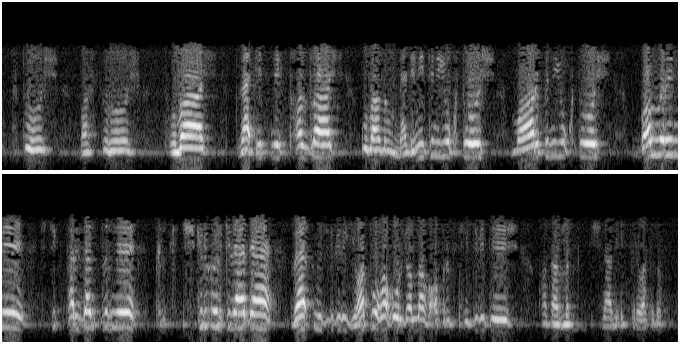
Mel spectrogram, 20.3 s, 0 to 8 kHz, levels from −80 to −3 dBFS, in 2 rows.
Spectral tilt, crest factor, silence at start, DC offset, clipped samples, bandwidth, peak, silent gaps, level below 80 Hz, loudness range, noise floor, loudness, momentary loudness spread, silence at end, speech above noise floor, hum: -8.5 dB/octave; 16 dB; 0.35 s; under 0.1%; under 0.1%; 3.9 kHz; -4 dBFS; none; -62 dBFS; 5 LU; -47 dBFS; -20 LUFS; 18 LU; 0.2 s; 27 dB; none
